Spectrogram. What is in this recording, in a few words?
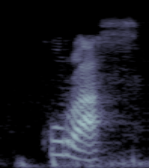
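"курас", Komi, female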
